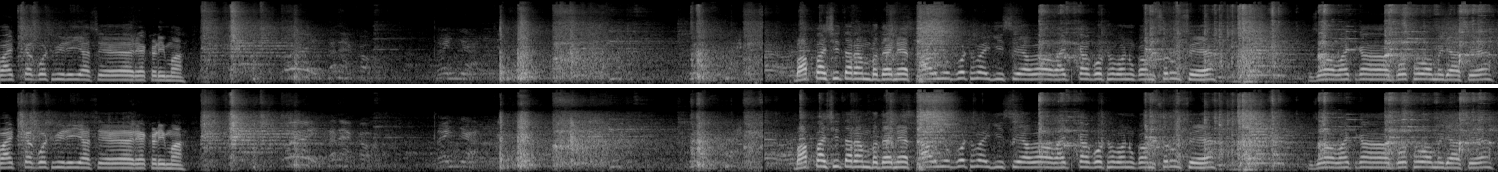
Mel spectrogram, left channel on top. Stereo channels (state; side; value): normal; both; correlation 0.71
